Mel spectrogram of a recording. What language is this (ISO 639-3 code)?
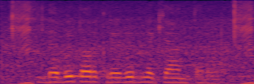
hin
